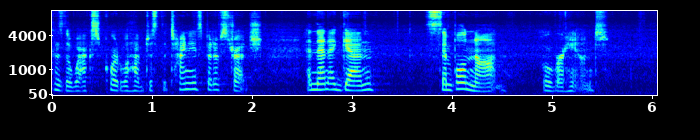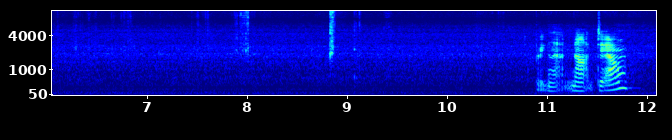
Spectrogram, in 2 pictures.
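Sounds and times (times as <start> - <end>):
cord rubbing hiss: 5.7 - 8.2.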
